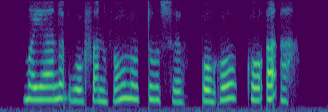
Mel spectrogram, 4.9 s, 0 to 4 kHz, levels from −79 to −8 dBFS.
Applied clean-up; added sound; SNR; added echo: neural diffusion model UNIVERSE++.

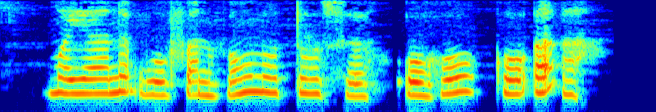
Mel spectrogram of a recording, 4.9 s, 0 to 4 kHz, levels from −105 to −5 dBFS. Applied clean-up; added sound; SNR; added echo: none; none; none; none.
